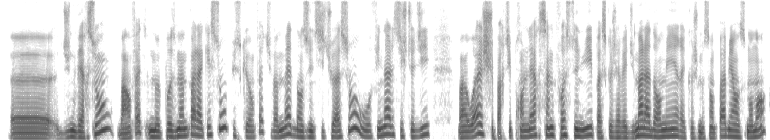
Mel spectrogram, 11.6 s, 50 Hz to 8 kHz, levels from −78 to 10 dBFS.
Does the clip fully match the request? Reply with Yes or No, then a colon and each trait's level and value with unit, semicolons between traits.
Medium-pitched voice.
No: low, 130 Hz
